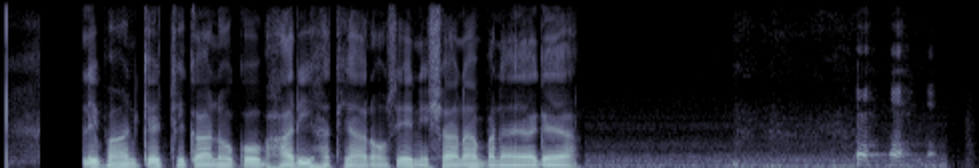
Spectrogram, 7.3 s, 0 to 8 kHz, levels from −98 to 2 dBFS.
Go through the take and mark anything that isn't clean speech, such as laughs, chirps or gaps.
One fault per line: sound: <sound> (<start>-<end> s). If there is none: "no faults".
sound: laugh (5.5-7.0 s)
